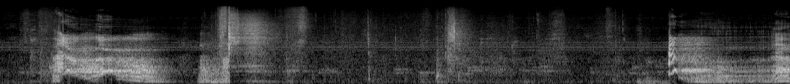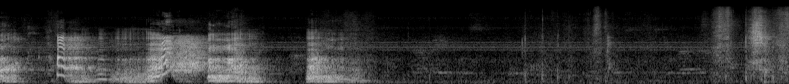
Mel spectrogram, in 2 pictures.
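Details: Two Rhodesian Ridgebacks, a 4-year-old and a 10-week-old puppy, playing together: bursts of rough growling and sharp barks in irregular clusters, with quieter gaps between.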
